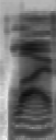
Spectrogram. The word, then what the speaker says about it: Live: Is it pronounced live as in playing live or live as in live and let live? The source confirms it's the former live as in livewire, right?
